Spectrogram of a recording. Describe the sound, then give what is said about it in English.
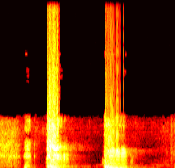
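Throat clearing comes in a few harsh bursts, two loud rasping ones with short weaker catches between them and no speech. “All of a sudden, I got something in my throat.”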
